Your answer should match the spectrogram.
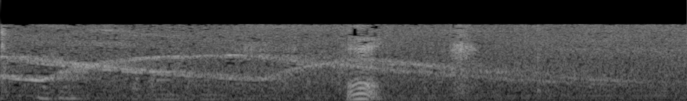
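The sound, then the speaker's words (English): A fire truck siren wails in long sweeping tones, gradually receding, while a man speaks briefly over the background traffic hum. “Is this a two alarmer, two alarmer already?”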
